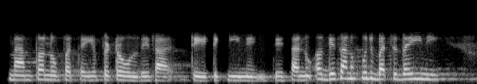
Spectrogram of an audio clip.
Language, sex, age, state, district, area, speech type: Punjabi, female, 18-30, Punjab, Patiala, urban, conversation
